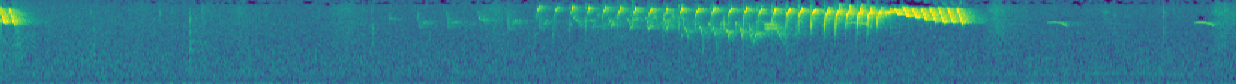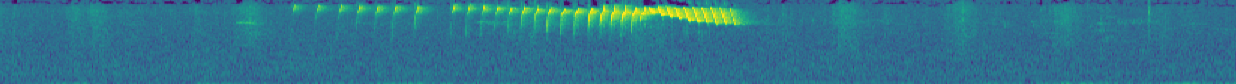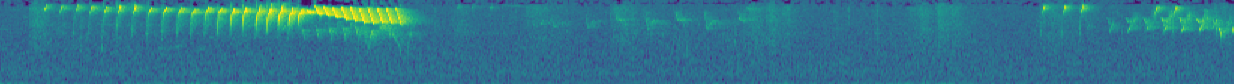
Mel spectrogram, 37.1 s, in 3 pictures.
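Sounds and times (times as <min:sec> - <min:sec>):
songbird trilling song: 0:00.0 - 0:00.4, 0:03.9 - 0:11.2, 0:14.7 - 0:19.9, 0:22.3 - 0:32.6, 0:34.8 - 0:37.0.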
